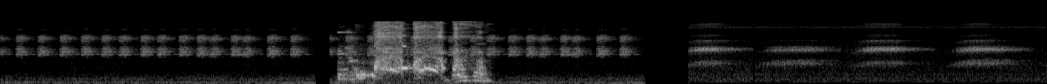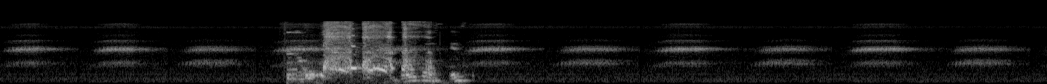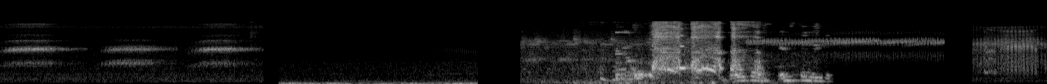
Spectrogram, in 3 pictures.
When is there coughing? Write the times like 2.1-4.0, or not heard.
3.4-5.0, 13.3-15.2, 27.1-29.2.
